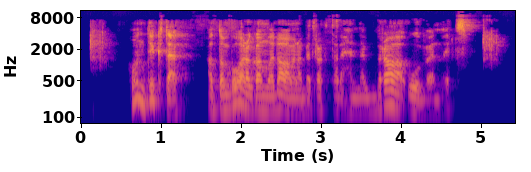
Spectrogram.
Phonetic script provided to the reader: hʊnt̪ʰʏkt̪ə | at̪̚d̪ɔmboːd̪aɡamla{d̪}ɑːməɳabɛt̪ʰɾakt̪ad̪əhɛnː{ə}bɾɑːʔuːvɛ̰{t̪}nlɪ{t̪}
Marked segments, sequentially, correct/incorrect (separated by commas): correct, correct, incorrect, correct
